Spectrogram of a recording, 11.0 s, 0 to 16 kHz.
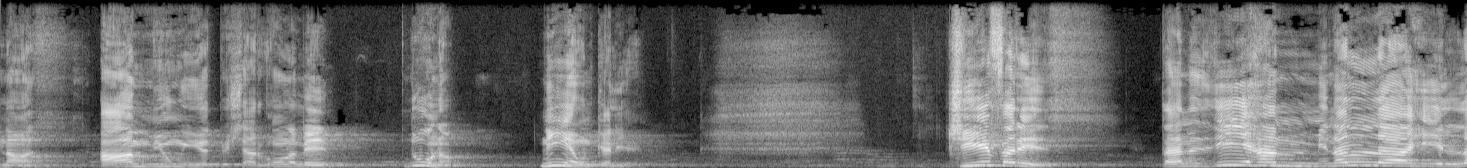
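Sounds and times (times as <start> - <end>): man breathing in: 5.2 - 6.4.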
